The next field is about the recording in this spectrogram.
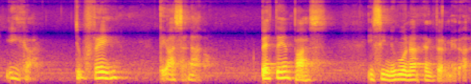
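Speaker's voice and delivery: soft, hushed and gentle, slowing on "vete en paz"; quiet reassuring voice of Jesus; tender Jesus. Acted. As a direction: speak it like a tender blessing to a healed daughter. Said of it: "me encanta la ternura de Jesús".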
